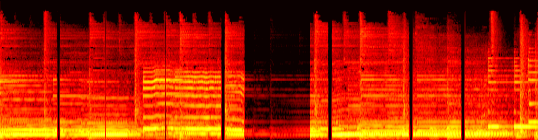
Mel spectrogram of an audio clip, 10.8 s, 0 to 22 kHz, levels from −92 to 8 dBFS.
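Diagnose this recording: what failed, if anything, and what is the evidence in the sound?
The driver or buffer stage failed to deliver samples in time, leaving blocks of digital silence at 1.14 s (60 ms), 2.10 s and 3.30 s (20 ms each), and 4.42, 6.56, 8.18 and 9.22 s (80 ms each). Each hole is silent, with no hiss inside, which marks these as underruns rather than signal loss.

From 4.88 to 6.20 s, about 1.3 s, there is an audio dropout to a faint residue: the sound cuts abruptly to a trace about 35 dB down, then returns. Unlike the silent blocks, the gap still holds sound, so the path after the break stayed live, the wanted signal likely lost somewhere upstream.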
